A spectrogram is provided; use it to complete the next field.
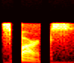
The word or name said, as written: Sparks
